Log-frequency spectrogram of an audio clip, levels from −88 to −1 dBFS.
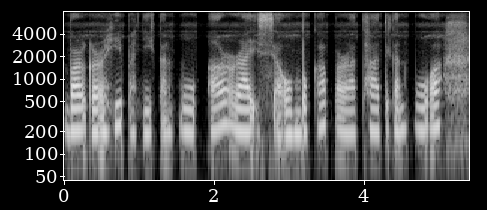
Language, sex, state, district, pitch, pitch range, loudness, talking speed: Mizo, female, Mizoram, Aizawl, 200 Hz, 190-215 Hz, -20 LUFS, 175 wpm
